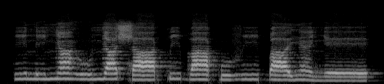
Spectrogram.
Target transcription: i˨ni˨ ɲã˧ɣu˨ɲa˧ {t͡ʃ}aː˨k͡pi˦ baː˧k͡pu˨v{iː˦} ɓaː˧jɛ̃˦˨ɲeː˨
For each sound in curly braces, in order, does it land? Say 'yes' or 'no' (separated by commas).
no, no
